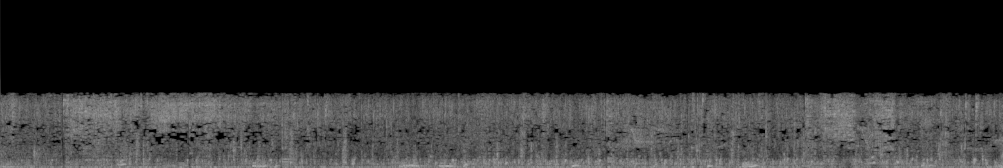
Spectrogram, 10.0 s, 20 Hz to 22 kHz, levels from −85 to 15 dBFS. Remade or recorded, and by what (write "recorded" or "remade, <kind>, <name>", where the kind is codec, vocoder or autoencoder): recorded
